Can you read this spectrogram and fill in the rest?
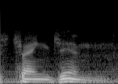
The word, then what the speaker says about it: Changjin: As a matter of interest, for what it's worth, Chosin, Chosin, is the Japanese name for that reservoir. For our Korean listeners, it is Changjin. Changjin Reservoir is the Korean pronunciation.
